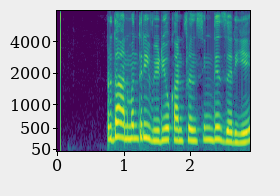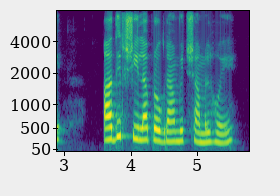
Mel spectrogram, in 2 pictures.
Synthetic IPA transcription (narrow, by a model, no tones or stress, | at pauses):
pɾəd̪ʱaːnmə̃nt̪ɾiːʋiːɖijoːkaːnpʰɾənsɪ̃ŋɡ̚d̪eːzəɾieː | aːd̪ɪɾʃiːlaːpɾoːɡɾaːmʋɪt͡ʃʃaːmɪlɦoːeː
